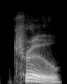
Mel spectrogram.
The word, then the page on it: true: American English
